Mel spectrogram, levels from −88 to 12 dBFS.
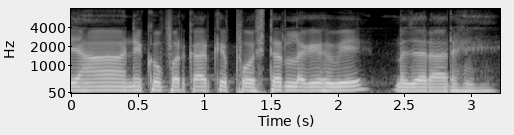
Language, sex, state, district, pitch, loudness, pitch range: Hindi, male, Jharkhand, Ranchi, 130 Hz, -11 LUFS, 125-135 Hz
